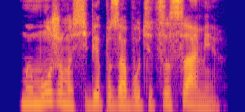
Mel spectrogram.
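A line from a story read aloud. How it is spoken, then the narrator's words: Sharp, curt. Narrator (Russian): резко отрезал парень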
